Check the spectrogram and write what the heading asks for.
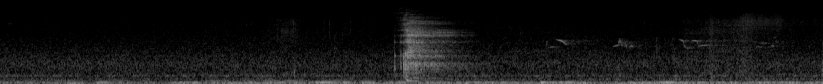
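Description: Outdoor ambience with a steady low buzz, like a flying insect, over a low wind rumble on the microphone. A short rush of noise comes about four seconds in, and a few faint high chirps follow near the end.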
